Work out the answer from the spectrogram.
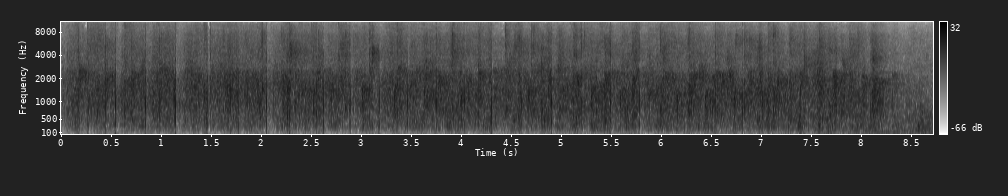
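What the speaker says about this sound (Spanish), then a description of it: "pediría que le diéramos un aplauso porque es una compañera" Audience applause for a speaker at a Tlatelolco 1968 lecture: dense, steady clapping from a full room that fills the whole span at constant loudness, with no talk over it.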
